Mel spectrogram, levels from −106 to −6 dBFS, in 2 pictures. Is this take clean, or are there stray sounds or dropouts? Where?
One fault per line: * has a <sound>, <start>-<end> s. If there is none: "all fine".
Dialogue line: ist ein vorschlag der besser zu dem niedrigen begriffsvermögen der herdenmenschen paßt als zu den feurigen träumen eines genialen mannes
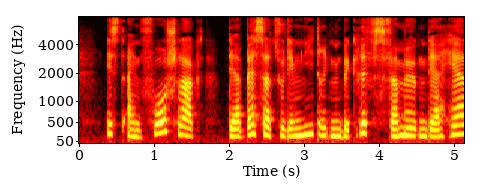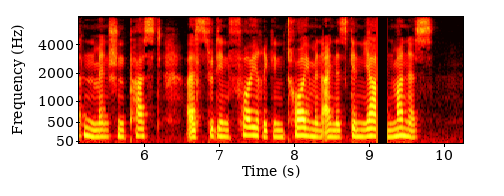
* has a dropout, 9.1-9.2 s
